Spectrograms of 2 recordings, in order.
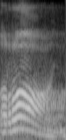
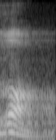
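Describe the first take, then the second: First: The R is a plain tongue-tip sound. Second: The R is a German-like throaty sound. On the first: The speaker calls it right. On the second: The speaker calls it wrong.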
